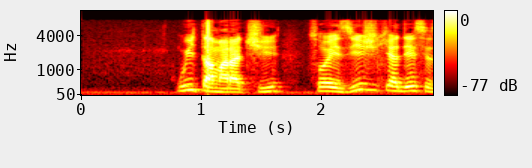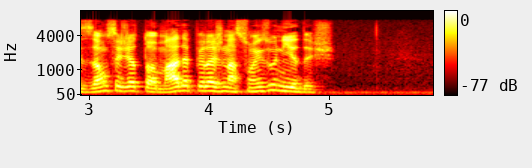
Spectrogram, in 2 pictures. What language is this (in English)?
Portuguese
